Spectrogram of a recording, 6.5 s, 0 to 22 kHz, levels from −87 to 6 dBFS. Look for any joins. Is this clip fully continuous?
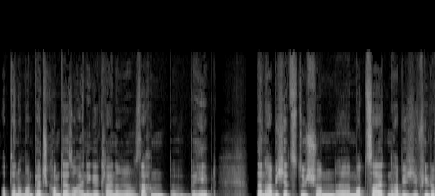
yes; 0 cuts

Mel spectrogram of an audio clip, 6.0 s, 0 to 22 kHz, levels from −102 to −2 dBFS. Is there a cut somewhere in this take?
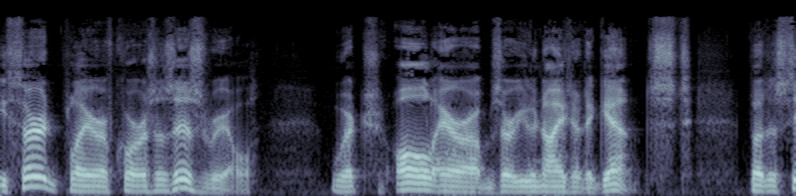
no; 0 cuts

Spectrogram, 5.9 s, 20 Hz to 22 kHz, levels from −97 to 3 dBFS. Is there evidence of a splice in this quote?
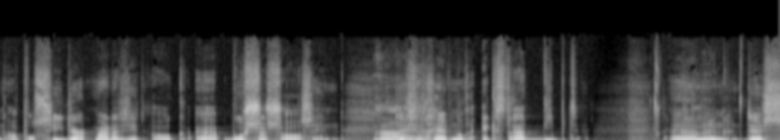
no; 0 cuts

